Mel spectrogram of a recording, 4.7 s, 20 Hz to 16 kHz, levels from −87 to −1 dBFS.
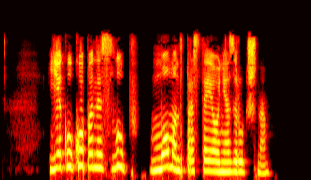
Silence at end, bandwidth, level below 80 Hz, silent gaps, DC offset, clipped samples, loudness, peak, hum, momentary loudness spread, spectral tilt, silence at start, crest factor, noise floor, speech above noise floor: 0.65 s; 8.2 kHz; -56 dBFS; none; under 0.1%; under 0.1%; -15 LUFS; 0 dBFS; none; 9 LU; -3 dB/octave; 0.75 s; 16 dB; -55 dBFS; 39 dB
